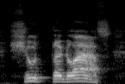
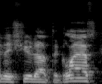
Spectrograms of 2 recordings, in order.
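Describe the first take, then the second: First: Put-on slow, deliberate accented command; villain's order. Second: Said in the usual way. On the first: Hans orders his men to fire, slow accented command. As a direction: drag out each word like a cold villain.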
